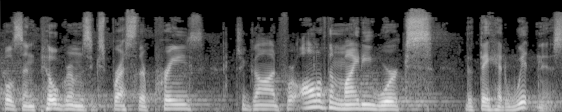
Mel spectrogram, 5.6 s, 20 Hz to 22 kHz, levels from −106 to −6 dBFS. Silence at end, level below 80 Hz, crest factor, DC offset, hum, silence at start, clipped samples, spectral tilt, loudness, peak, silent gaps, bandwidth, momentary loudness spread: 0 s; -60 dBFS; 18 dB; under 0.1%; none; 0 s; under 0.1%; -5 dB/octave; -25 LUFS; -6 dBFS; none; 15 kHz; 11 LU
